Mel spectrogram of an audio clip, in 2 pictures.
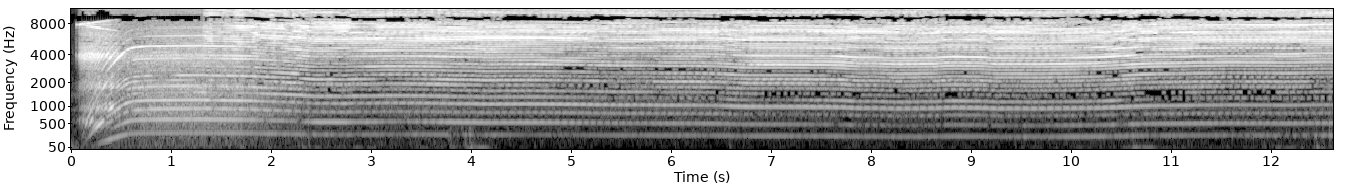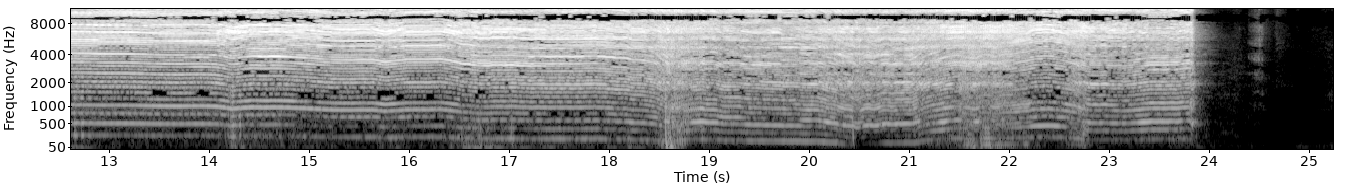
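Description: Milwaukee cordless cutoff tool spinning up with a rising whine, then cutting steel angle iron with its abrasive cut-off wheel: a steady high whine over a grinding hiss. In the last several seconds the motor's pitch sags again and again as really heavy pressure loads the wheel, and the sound then cuts off suddenly.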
